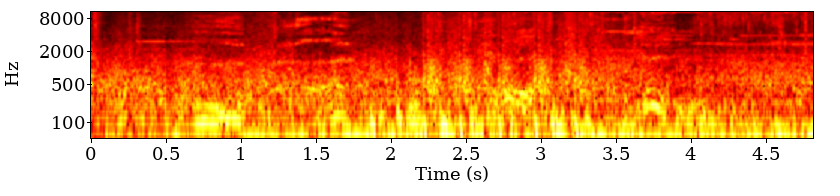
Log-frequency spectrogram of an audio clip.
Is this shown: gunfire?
yes

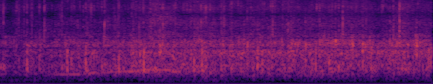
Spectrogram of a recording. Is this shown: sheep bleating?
no

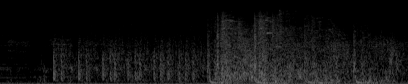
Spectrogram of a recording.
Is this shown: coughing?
no

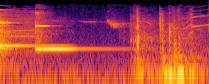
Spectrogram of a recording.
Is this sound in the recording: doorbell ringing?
yes

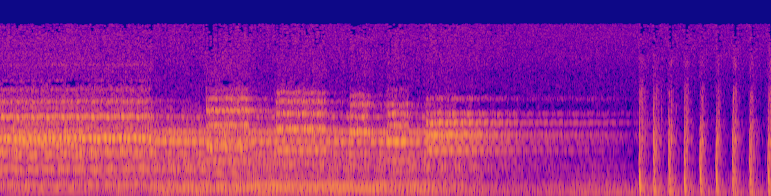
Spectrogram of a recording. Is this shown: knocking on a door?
yes

